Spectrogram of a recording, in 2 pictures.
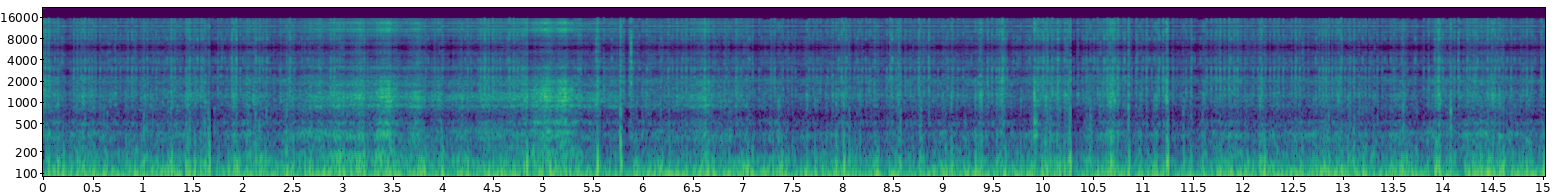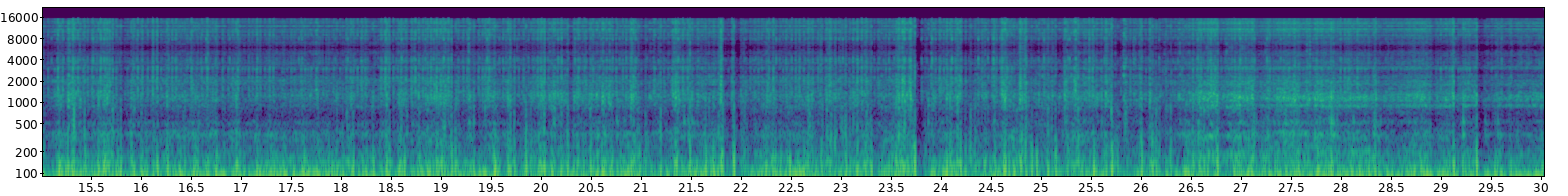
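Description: Steady low rumble of wind and ride vibration on a bike-mounted camera's microphone as a bicycle rolls over a rough dirt trail, with frequent small rattles and knocks from the bike over the bumps.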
